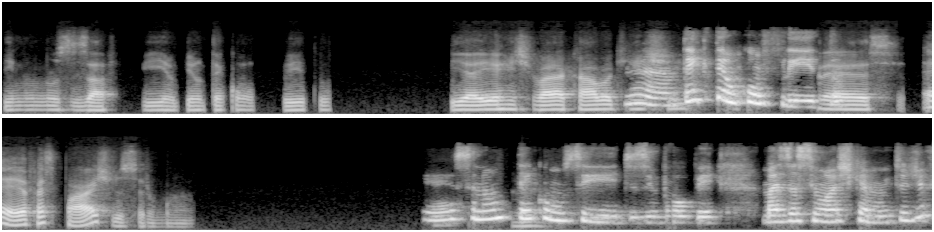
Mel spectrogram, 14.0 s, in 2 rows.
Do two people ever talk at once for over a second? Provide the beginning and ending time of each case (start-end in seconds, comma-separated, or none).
none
